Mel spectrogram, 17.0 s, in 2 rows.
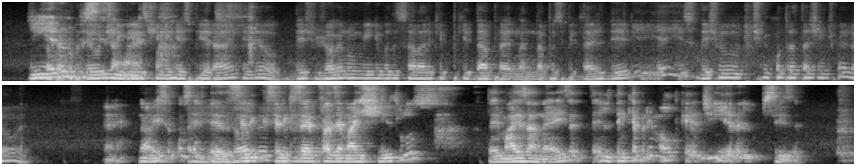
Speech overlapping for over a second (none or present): present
